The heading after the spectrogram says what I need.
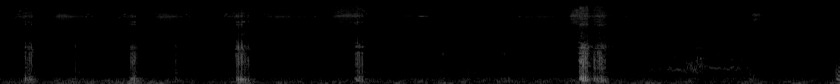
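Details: Newborn at a postpartum care center snoring lightly: soft, uneven snorting breaths, roughly 17 a minute, in a quiet room.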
